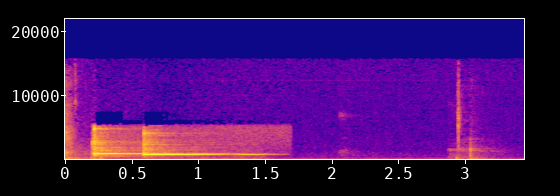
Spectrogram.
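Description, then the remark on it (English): A two-note electronic doorbell chimes once, ding then dong, with bright ringing tones that fade after about a second, followed by quiet and a faint click. “I'm not getting the door.”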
